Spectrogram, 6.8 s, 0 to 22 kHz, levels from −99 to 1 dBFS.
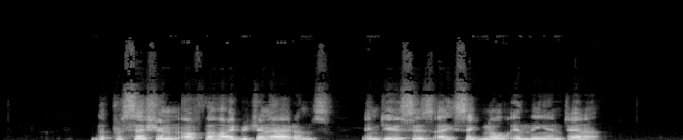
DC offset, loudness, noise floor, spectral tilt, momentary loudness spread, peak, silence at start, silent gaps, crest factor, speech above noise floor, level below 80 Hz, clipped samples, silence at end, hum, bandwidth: under 0.1%; -19 LUFS; -84 dBFS; -5.5 dB/octave; 12 LU; -2 dBFS; 0.95 s; none; 18 dB; 65 dB; -68 dBFS; under 0.1%; 0.85 s; none; 8.8 kHz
